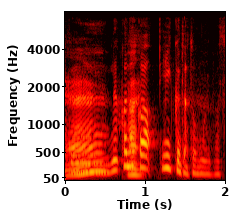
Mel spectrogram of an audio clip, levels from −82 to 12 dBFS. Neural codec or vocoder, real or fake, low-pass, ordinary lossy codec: none; real; 7.2 kHz; none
